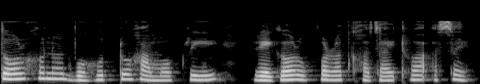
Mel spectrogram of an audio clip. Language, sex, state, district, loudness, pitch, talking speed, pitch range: Assamese, female, Assam, Kamrup Metropolitan, -18 LUFS, 210 Hz, 100 wpm, 195-225 Hz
